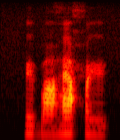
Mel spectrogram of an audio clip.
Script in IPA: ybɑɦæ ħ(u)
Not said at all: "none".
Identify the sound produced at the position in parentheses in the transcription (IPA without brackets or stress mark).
y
